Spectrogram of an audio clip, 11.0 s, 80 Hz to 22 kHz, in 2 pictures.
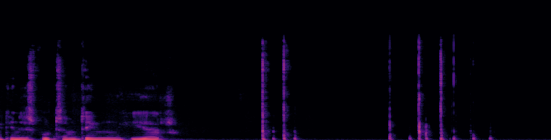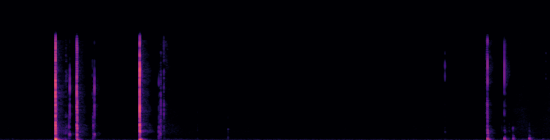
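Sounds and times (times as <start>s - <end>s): computer keyboard typing: 4.0s - 4.8s, 6.1s - 7.2s.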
